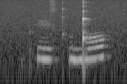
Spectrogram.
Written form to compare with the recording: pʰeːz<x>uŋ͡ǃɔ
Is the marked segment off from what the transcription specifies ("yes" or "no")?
yes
